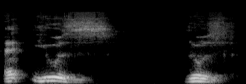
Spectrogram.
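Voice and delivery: "use" dito iuz, com i inicial; English use. Shown as a demonstration. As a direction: say "use" as yooz. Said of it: "a melhor pronúncia". ("use" pronunciado iuz, com som de Z)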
